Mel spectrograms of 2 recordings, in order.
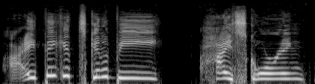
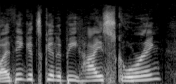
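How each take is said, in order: First: Emphatic. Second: Said in the usual way. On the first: Real, not acted. Repeats prediction, second with emphasis.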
